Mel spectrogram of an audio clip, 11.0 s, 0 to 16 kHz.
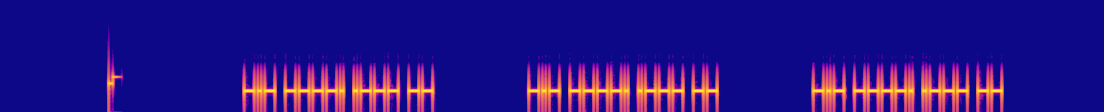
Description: Morse code, heard as a keyed tone, about 34 wpm, 700 Hz. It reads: K9JM K9JM K9JM
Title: Call Signs Repeated 2x - 35wpm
